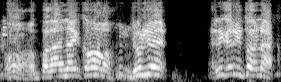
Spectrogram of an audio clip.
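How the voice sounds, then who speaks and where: A man's voice: very high voice, animated, measured pace, a crowd in the background, full character voice. A man playing a proud, doting, jovial father in a Filipino radio drama, hearty and boastful.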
